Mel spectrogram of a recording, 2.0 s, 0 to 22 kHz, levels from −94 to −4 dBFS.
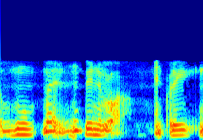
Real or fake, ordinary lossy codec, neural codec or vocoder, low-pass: fake; AAC, 24 kbps; autoencoder, 44.1 kHz, a latent of 192 numbers a frame, MeloTTS; 3.6 kHz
